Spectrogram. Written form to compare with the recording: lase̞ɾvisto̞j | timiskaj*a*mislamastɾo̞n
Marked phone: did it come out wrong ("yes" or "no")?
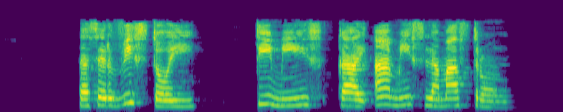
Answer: no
